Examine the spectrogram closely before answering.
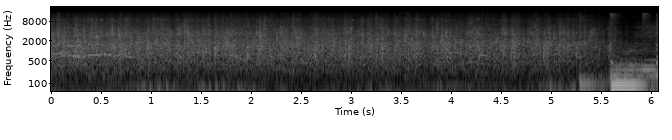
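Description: Audience applause, a steady even clatter of many hands clapping. About five and a half seconds in it is cut off by guitar music.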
